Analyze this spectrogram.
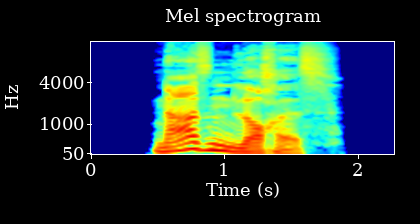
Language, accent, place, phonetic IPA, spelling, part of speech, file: German, Germany, Berlin, [ˈnaːzn̩ˌlɔxəs], Nasenloches, noun, De-Nasenloches.ogg
- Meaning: genitive of Nasenloch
